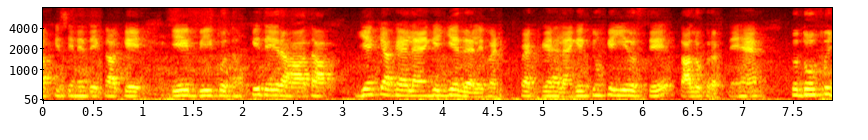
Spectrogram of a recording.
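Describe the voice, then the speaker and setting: Echoey recording of a Pakistani male lecturer. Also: a little high. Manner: repetitive, step-by-step explaining. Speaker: law lecturer. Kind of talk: informal lecture, explaining with examples. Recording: echoey room with clear background noise.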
